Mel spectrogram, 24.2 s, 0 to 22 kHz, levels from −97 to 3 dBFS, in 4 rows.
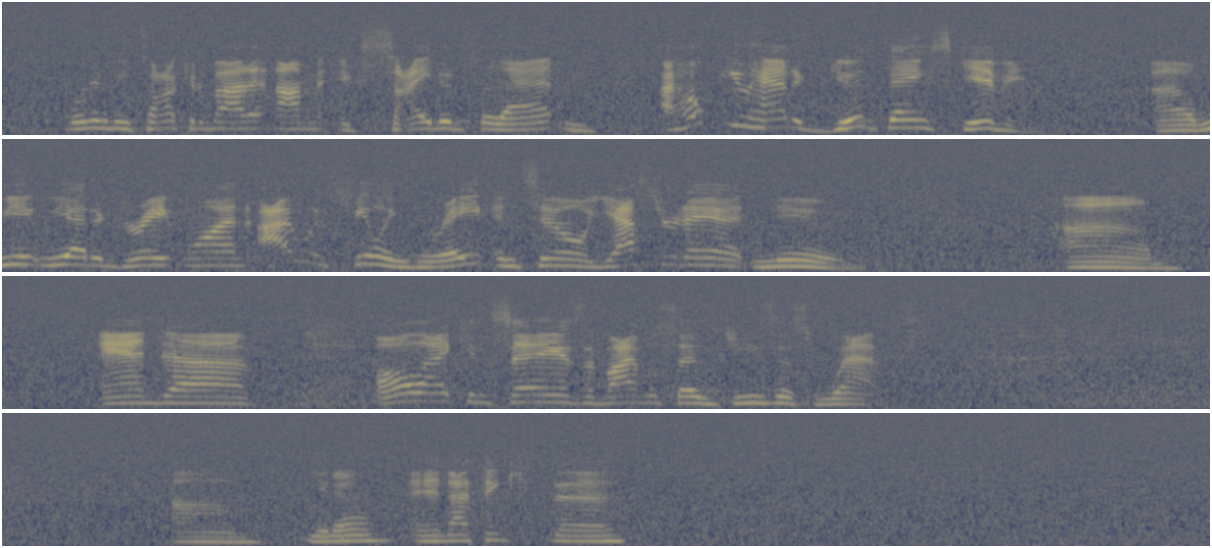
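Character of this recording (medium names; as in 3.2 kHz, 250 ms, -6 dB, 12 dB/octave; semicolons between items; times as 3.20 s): phasing stages 2, 0.52 Hz, lowest notch 440–1300 Hz; a quantiser's noise floor 6-bit, dither triangular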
